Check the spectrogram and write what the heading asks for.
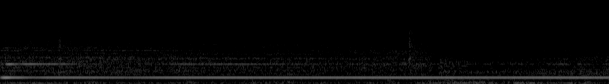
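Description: A single soft note from one instrument of a chamber ensemble, held steadily and almost pure in tone. It begins at the very start and does not change in pitch.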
